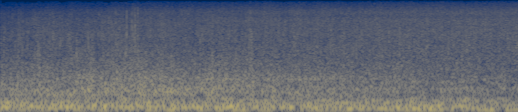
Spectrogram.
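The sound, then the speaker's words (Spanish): A sudden heavy storm downpour roars steadily, a dense, constant wash of pouring rain and wind with no pauses or talking, loud throughout. “La repentina tormenta comenzó a batirse con toda su fuerza.”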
